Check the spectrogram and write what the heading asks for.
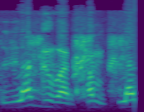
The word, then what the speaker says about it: लघ्वर्थम: ये लघ्वर्थम है, इसका उच्चारण कि ला धा है कि ला घा है? जी अभी बताता हूँ, तनिक। हाँ जी, आपका प्रश्न है, ये घ है, घ, लघ्वर्थम।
